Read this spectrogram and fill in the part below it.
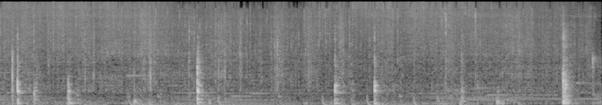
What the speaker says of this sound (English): fried rice is currently cooking. frying.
